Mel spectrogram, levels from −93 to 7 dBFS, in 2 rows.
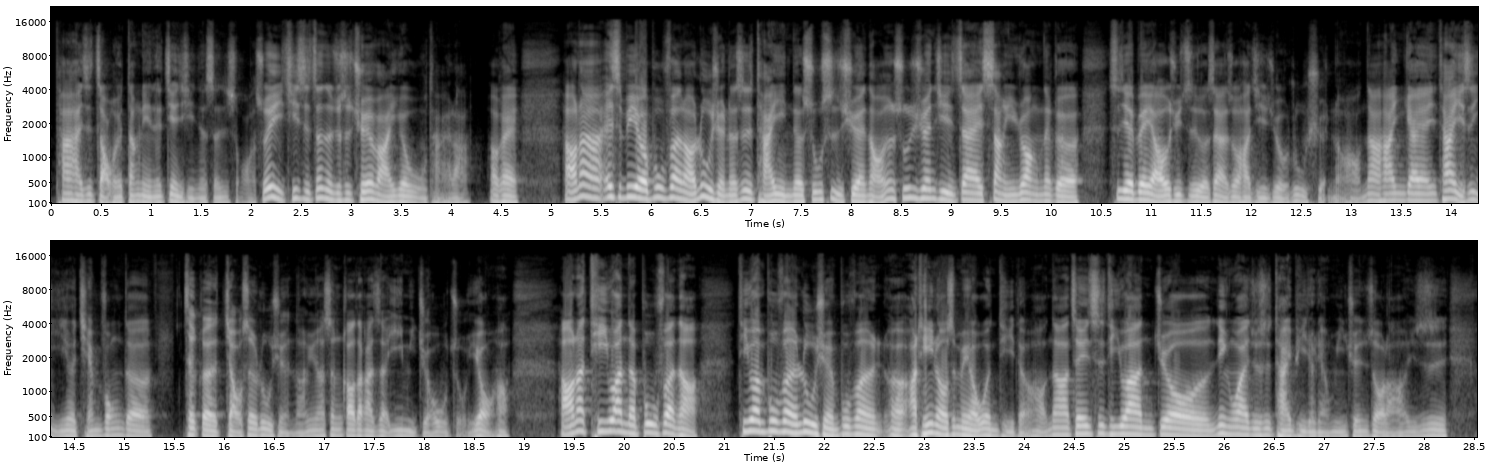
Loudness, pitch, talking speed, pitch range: -16 LUFS, 125 Hz, 385 characters per minute, 105-155 Hz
